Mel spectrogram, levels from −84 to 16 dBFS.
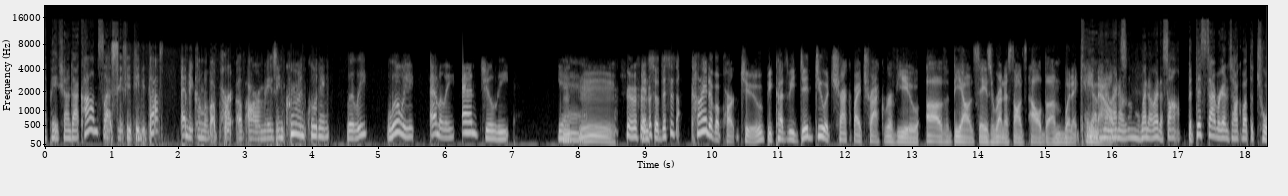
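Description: From 0.94 to 15.57 s a call bitrate drop strips the speech above 6 kHz and leaves it coarse and watery. The bitrate falls from 32 to 7 kbps, and the sound recovers as the rate climbs back, unlike a fixed low-pass filter.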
